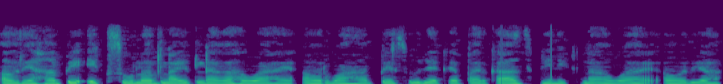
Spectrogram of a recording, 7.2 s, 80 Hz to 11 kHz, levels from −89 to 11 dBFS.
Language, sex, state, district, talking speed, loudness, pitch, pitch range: Hindi, female, Bihar, East Champaran, 175 wpm, -28 LUFS, 195 Hz, 190-200 Hz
